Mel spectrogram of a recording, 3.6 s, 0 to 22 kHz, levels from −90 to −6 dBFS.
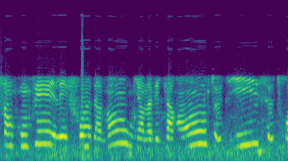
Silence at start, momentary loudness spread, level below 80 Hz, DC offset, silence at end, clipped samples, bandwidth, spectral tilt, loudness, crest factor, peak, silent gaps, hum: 0 s; 5 LU; -44 dBFS; under 0.1%; 0 s; under 0.1%; 9 kHz; -6.5 dB/octave; -18 LUFS; 16 dB; -2 dBFS; none; none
